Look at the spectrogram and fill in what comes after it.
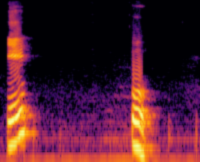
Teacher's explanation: आधा मुख लगभग में बंद रहता है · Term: संवृत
